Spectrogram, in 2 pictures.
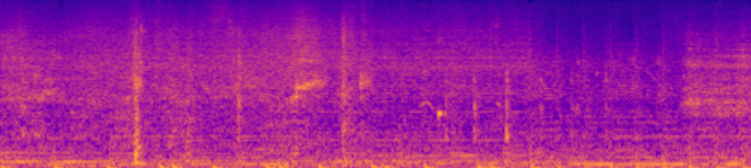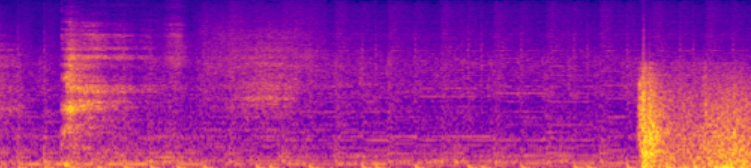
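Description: A loud, sharp shotgun blast booms out near the end, shooting and killing a turkey on a morning turkey hunt, after several seconds of rustling outdoor ambience with a few smaller thumps and crackles.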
